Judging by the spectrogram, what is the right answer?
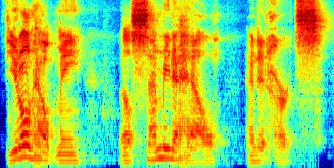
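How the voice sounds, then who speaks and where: A man's voice: medium pitch, lively intonation, normal speed. A man playing the desperate, bullying ghost of a dead husband in a horror audio drama, urgent and impatient. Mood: pleading, pained.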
